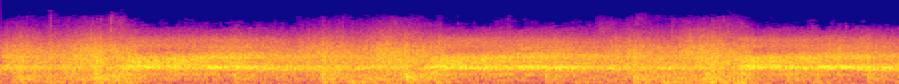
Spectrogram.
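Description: Players clap their hands.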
